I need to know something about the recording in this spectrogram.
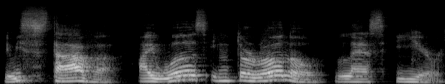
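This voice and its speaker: A man co-hosting an English lesson, giving example sentences and saying them slowly and carefully as models to repeat. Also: mid-range voice, expressive, darkish tone. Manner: slow, careful model pronunciation of example phrases. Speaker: English teacher, co-host. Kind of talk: casual online language lesson.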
